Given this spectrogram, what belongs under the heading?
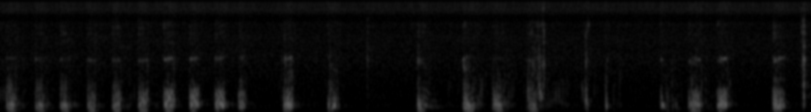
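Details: A rapid run of short, low, voiced croaking bursts in clusters, a string of many quick burps.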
